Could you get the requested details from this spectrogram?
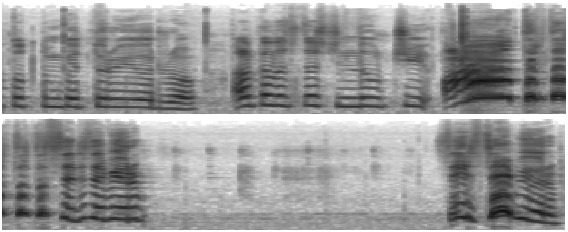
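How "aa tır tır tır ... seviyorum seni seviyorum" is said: gushing. Pretend. Gushing love to truck.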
